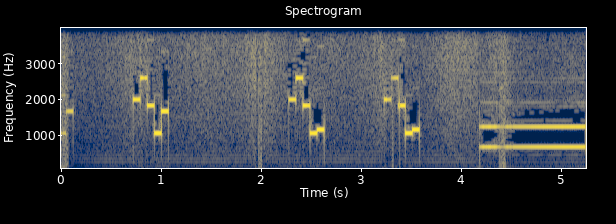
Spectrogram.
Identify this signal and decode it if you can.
Five-tone selective call (ZVEI), heard as quick runs of five tones, tones of about 70 ms. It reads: 88716 88712 88712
